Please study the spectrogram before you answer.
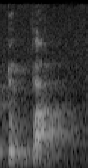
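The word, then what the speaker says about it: Tupã: Entonces, como los castellanos hablantes no pueden decir, no pueden pronunciar, ¿no? Las vocales nasalizadas, entonces es muy fácil decir tupí y antes de decir tompa nasalizado.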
